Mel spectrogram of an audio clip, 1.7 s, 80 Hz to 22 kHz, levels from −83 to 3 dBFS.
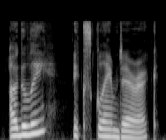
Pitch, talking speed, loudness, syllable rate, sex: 220 Hz, 110 wpm, -18 LUFS, 5.9 syllables/s, female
